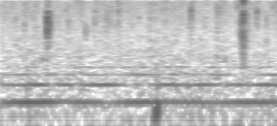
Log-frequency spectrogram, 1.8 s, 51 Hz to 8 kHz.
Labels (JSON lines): {"label": "biophony, midshipman", "recorder": "SoundTrap 500"}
